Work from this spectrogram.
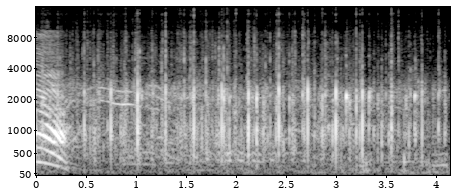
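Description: An audience at a children's puppet show in Pune claps and cheers, a dense burst of many hands up close, with children's voices mixed in.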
